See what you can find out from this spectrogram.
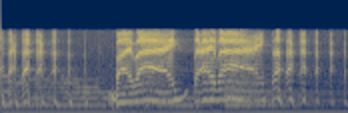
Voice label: low bye bye; Amiga Soundtracker Sample Packs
